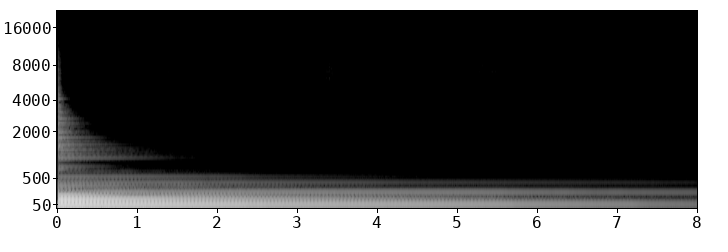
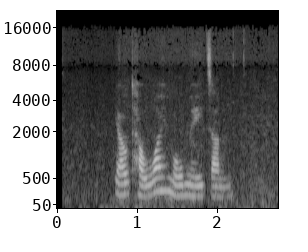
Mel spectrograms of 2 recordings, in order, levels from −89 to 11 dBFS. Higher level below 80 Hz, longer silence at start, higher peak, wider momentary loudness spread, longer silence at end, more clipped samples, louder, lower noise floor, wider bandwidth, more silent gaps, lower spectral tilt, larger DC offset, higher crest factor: first, -20 dBFS vs -58 dBFS; second, 0 s vs 0.7 s; about the same, 0 dBFS vs -2 dBFS; first, 24 LU vs 21 LU; first, 1.15 s vs 0 s; neither; about the same, -18 LUFS vs -20 LUFS; about the same, -47 dBFS vs -48 dBFS; second, 3 kHz vs 17 kHz; neither; first, -11 dB/octave vs -3.5 dB/octave; neither; about the same, 18 dB vs 20 dB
